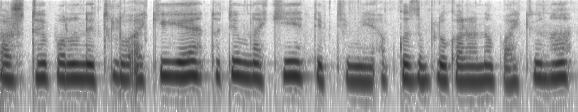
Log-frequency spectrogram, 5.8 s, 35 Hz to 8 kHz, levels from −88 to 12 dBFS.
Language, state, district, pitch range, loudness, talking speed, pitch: Sumi, Nagaland, Kohima, 165-195 Hz, -15 LUFS, 125 wpm, 180 Hz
